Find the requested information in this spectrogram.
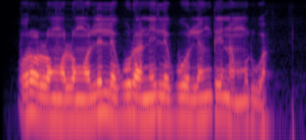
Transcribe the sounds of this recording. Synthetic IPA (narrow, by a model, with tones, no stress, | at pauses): ʊ˦ɾɔ˨lɔ˨ŋɔ˨lɔ˨ŋɔ˨lɪ˦lɛ˨ɣu˦ɾa˨nɪ˦lɛ˨bu˦ɔ˨lɛ˦ŋ̩˦te˦na˨mʊ˦ɾu˦˨a˨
